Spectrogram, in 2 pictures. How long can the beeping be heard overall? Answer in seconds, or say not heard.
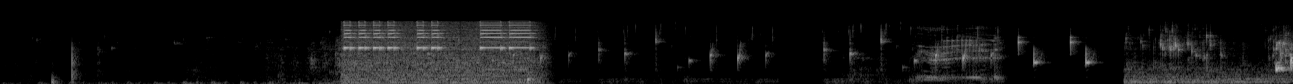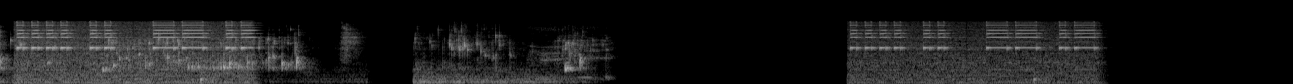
7 s.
